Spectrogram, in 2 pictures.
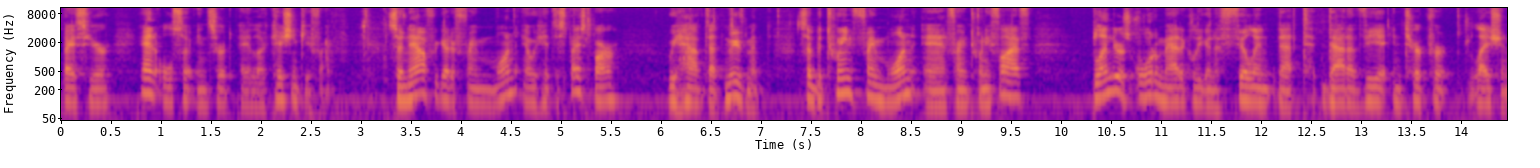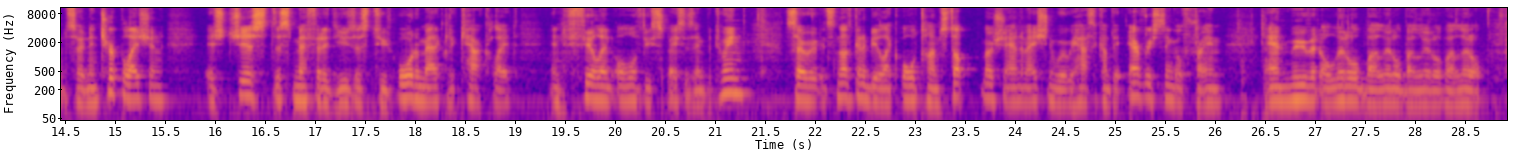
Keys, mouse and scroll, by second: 3.4-28.8 drag, 6.6 space, 25.8 Left, 27.3 g, 28.8 right click.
